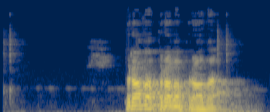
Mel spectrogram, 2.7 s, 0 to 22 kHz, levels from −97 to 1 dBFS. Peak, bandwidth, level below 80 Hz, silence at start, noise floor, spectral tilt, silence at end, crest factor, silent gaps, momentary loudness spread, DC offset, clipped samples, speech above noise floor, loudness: -2 dBFS; 10 kHz; -42 dBFS; 1.25 s; -64 dBFS; -10 dB/octave; 0.3 s; 16 dB; none; 12 LU; under 0.1%; under 0.1%; 50 dB; -15 LUFS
